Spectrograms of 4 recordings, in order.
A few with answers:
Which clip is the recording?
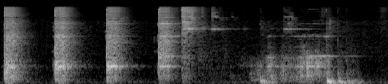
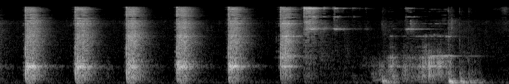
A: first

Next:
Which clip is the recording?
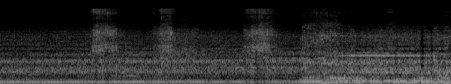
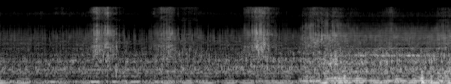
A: first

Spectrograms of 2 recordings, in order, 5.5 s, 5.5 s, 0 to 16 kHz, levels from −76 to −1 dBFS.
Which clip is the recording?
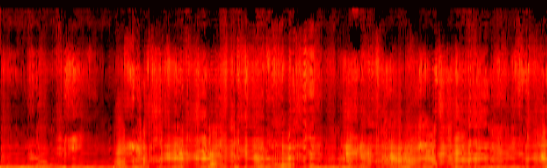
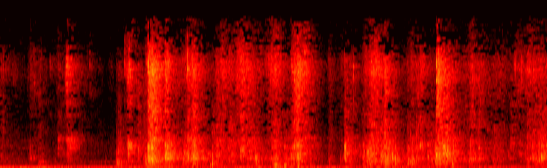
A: second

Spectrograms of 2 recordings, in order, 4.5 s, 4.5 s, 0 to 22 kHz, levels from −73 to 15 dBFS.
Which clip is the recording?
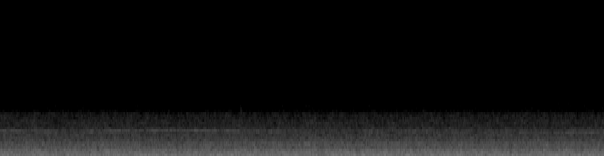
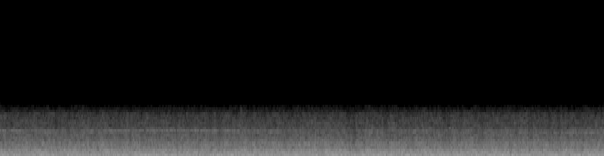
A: first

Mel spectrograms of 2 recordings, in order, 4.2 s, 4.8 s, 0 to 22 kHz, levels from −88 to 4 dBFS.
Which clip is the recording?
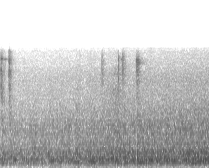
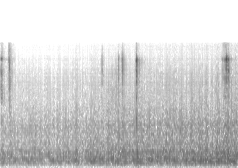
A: first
